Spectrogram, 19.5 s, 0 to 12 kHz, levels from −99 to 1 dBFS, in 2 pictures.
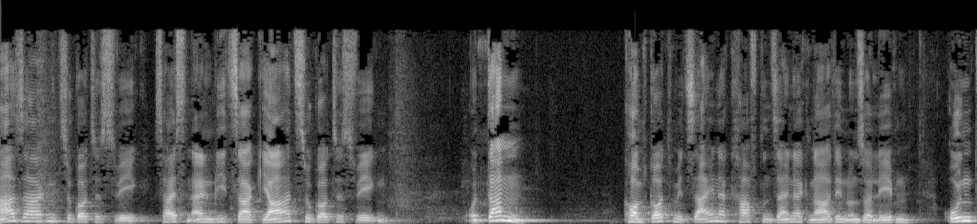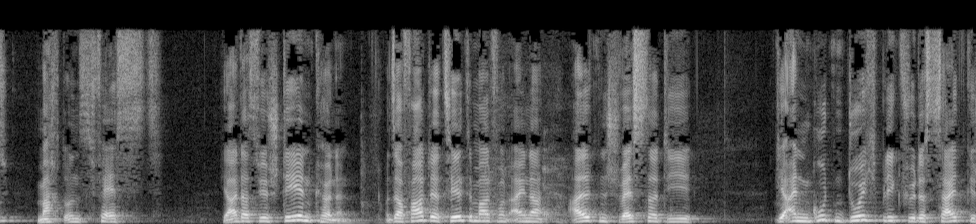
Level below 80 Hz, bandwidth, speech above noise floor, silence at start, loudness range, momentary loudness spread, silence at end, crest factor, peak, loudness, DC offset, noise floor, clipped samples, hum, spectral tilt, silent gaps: -64 dBFS; 11 kHz; 42 dB; 0 s; 3 LU; 11 LU; 0 s; 20 dB; 0 dBFS; -19 LUFS; under 0.1%; -61 dBFS; under 0.1%; none; -5 dB/octave; none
